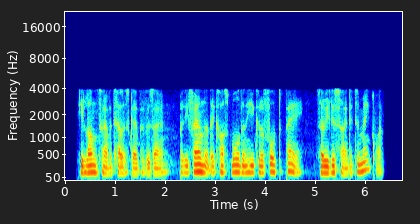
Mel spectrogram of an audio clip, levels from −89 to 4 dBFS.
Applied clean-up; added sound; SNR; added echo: none; none; none; none.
